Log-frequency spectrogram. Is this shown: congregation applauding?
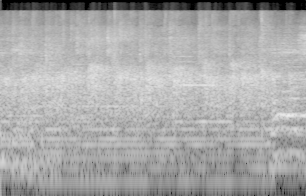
yes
